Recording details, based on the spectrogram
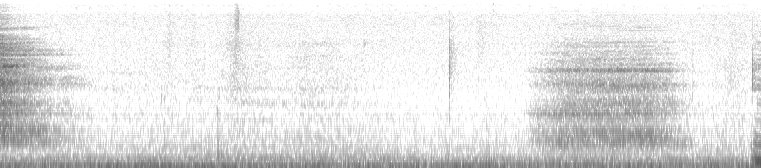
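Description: Slow, audible breaths during a yoga class: a soft exhale at the start, a long quiet pause, then another airy outbreath, close and gentle over a low background hum.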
